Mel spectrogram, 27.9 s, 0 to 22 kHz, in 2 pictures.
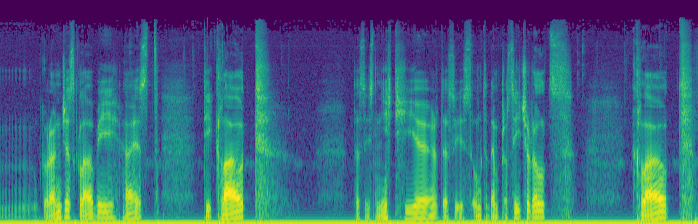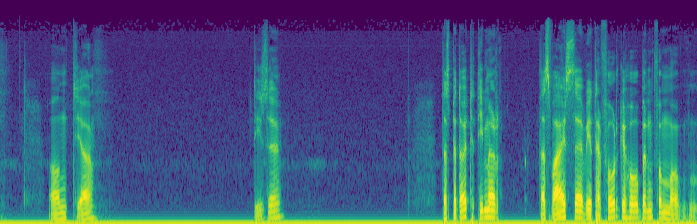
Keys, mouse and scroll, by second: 1.3 click, 1.3 scroll down 1, 2.4 click, 3.5-5.5 typing, 9.2 click, 9.2 typing, 11.6 click, 12.2-13.9 typing.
